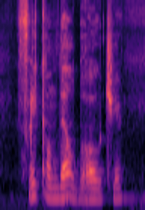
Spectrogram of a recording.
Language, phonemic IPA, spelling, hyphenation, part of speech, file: Dutch, /fri.kɑnˈdɛlˌbroːt.jə/, frikandelbroodje, fri‧kan‧del‧brood‧je, noun, Nl-frikandelbroodje.ogg
- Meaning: a roll of puff pastry containing a frikandel (sausage-like deep-fried snack containing mince), similar to a sausage roll, often topped with curry ketchup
